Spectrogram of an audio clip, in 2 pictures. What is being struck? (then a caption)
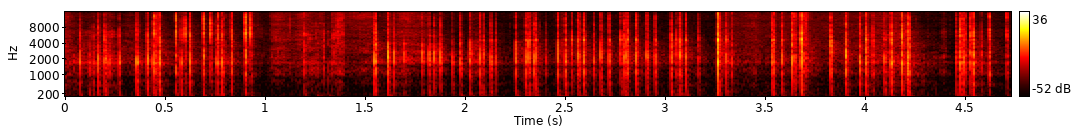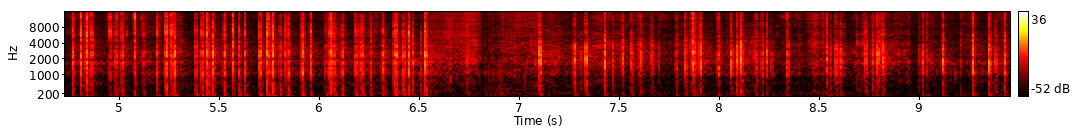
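Plastic Blu-ray case with cardboard slipcover. A green Totoro Blu-ray case with a cardboard slipcover, small and hollow, is held upright while fingertips and short nails tap fast on its front cover. The taps come as a dense, crackly patter of dry clicks, bright with little low end and a midrange peak near 1.7 kHz. Each tap dies instantly with no ring.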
